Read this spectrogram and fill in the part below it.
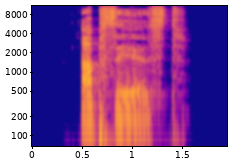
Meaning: second-person singular dependent subjunctive II of absehen
- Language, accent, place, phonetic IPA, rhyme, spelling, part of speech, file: German, Germany, Berlin, [ˈapˌzɛːəst], -apzɛːəst, absähest, verb, De-absähest.ogg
